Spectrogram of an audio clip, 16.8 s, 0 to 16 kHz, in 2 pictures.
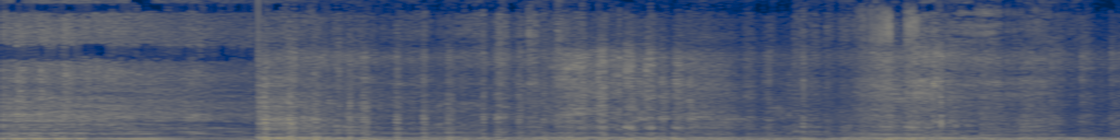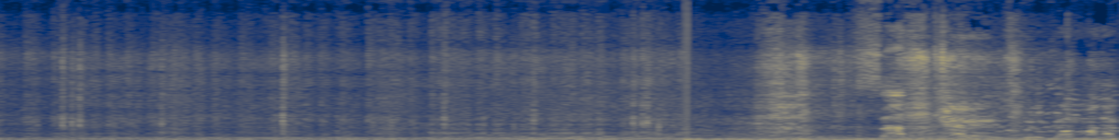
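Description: Vehicle engines revving at a coastal auto carnival among cars and bikes such as a Baleno and an R15 with double exhaust, a loud continuous rumble with rising revs, while someone talks over it.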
